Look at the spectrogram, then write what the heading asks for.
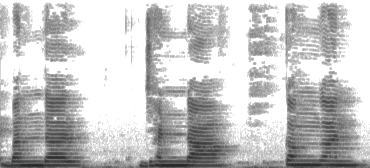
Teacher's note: अनुस्वार होता है इनका उच्चारण नाक से किया जाता है।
